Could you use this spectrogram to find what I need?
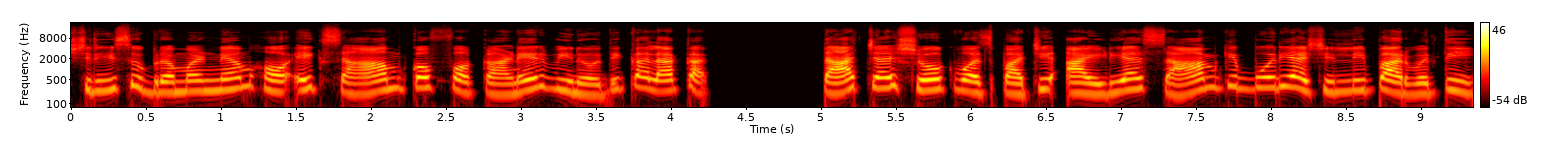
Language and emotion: Goan Konkani, happy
